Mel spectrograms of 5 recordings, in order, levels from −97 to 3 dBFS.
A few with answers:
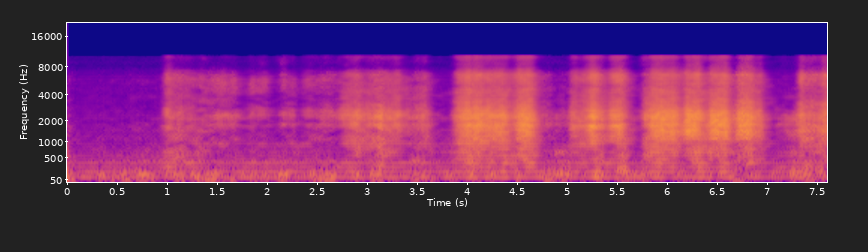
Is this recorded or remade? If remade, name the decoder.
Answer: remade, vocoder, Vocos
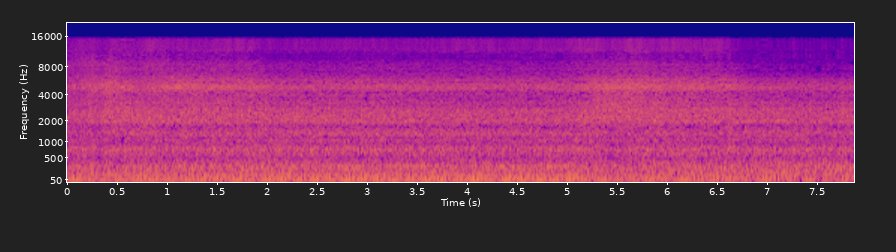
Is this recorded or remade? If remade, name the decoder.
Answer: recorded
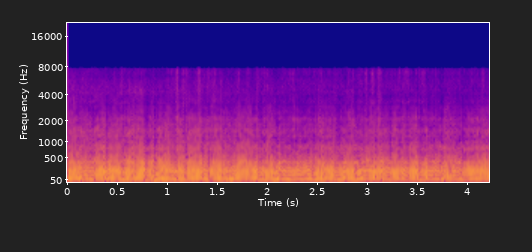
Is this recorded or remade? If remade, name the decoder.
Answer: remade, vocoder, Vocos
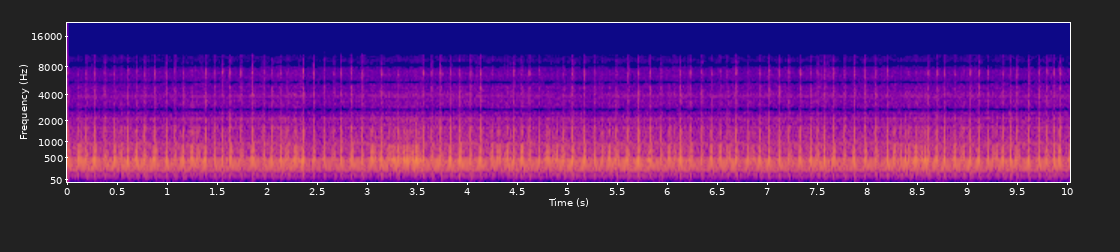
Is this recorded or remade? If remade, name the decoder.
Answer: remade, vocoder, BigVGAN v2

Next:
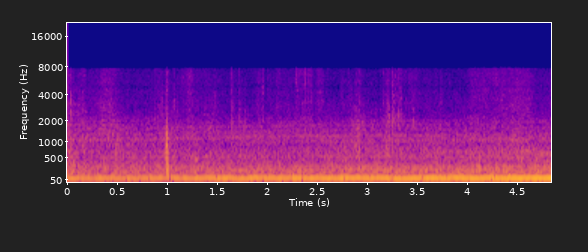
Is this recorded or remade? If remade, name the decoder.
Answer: remade, vocoder, Vocos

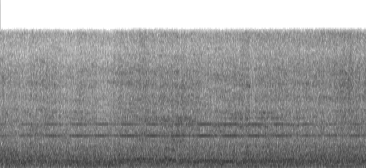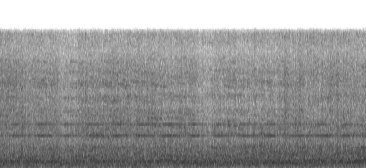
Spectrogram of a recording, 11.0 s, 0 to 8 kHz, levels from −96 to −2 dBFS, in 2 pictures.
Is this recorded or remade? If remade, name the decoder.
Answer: recorded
